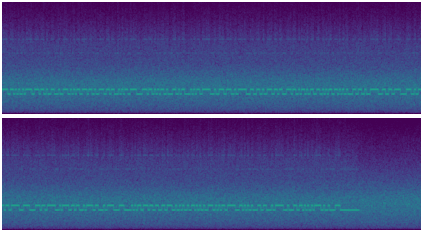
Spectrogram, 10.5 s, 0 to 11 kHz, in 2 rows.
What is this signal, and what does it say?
RTTY (50 baud, 450 Hz shift), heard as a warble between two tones, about 2200 Hz centre, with radio static. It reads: … WAS ALSO SUBSTANTIAL DISRUPTION TO TELECOMS INFRASTRUCTURE.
